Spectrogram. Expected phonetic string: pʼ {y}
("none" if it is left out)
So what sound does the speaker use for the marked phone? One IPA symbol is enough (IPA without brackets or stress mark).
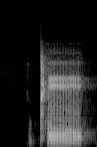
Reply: y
